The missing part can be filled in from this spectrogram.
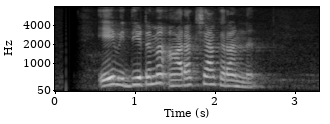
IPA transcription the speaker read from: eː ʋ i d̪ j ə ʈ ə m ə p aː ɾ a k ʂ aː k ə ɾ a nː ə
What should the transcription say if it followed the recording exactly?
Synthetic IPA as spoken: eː ʋ i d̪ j ə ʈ ə m ə ʔ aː ɾ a k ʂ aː k ə ɾ a nː ə

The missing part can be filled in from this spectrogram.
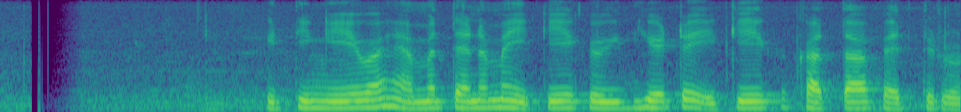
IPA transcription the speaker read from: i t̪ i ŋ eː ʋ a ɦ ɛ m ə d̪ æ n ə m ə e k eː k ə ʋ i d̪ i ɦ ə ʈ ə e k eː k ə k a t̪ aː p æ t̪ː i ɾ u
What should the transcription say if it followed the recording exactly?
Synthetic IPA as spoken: i t̪ i ŋ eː ʋ a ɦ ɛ m ə t̪ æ n ə m ə e k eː k ə ʋ i d̪ i ɦ ə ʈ ə e k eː k ə k a t̪ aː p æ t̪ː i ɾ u

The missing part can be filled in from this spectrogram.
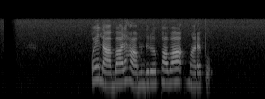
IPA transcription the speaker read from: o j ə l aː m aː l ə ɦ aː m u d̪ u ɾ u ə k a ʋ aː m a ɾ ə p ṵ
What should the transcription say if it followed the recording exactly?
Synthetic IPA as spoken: o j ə l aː b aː l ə ɦ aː m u d̪ u ɾ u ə p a ʋ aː m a ɾ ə p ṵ

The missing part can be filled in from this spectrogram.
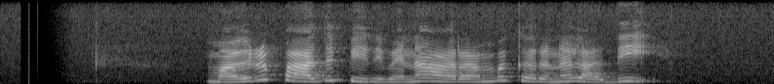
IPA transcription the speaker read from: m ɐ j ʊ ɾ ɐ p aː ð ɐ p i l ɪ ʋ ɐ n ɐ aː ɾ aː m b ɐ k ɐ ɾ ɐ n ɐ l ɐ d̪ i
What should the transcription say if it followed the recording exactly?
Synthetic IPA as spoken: m ɐ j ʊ ɾ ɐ p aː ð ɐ p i ɾ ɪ ʋ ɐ n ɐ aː ɾ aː m b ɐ k ɐ ɾ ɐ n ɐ l ɐ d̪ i

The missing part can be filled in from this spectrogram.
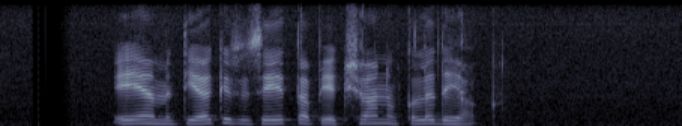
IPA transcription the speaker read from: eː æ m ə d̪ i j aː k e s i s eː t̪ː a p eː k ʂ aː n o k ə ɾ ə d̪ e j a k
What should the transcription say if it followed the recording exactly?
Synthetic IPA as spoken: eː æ m ə t̪ i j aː k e s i s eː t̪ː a p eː k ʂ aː n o k ə l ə d̪ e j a k

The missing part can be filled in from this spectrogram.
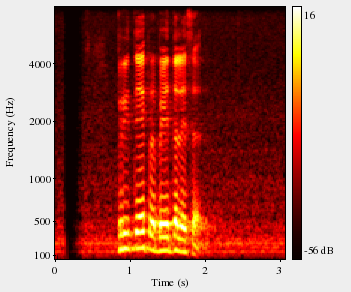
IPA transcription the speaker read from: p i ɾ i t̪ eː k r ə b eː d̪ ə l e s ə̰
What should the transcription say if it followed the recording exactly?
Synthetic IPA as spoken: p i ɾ i t̪ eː p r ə b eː d̪ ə l e s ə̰

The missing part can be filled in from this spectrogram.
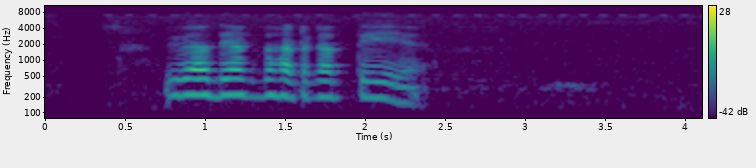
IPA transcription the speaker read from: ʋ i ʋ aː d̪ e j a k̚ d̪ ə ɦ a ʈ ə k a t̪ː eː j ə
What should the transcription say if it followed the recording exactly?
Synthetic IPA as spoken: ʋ i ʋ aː d̪ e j a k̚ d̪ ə ɦ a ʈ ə k a t̪ː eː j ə

